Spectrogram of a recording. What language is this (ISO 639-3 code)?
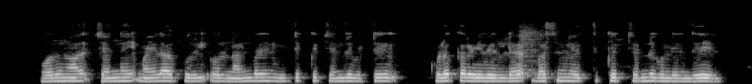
tam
